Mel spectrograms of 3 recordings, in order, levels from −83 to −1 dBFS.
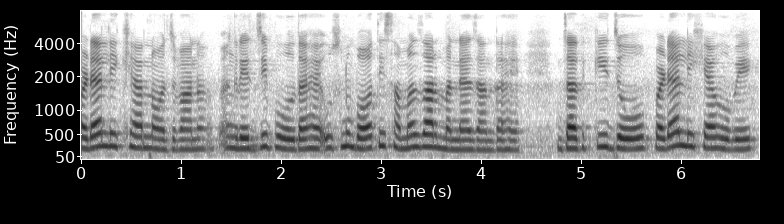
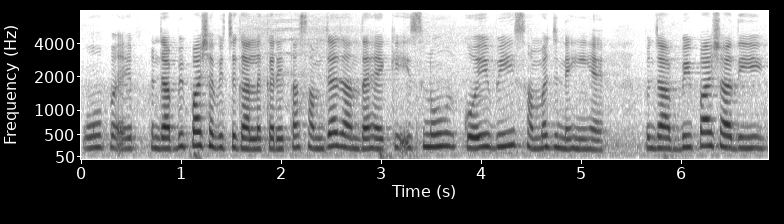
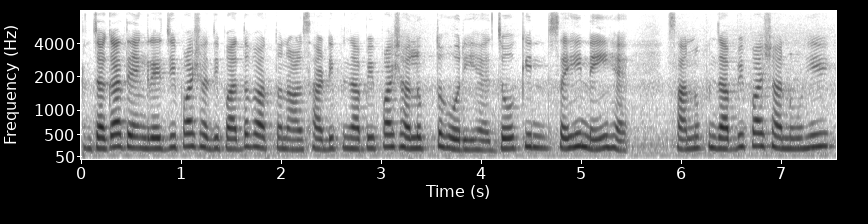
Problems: none marked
